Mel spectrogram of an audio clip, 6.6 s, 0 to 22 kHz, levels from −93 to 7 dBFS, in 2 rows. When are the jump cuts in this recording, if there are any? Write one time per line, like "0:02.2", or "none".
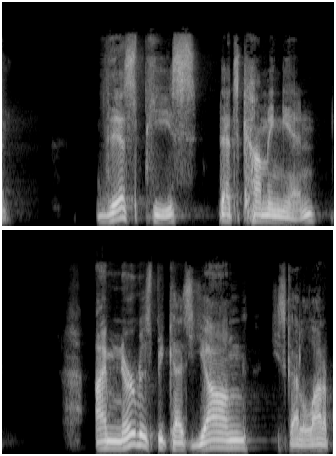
0:05.2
